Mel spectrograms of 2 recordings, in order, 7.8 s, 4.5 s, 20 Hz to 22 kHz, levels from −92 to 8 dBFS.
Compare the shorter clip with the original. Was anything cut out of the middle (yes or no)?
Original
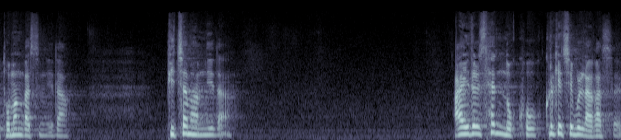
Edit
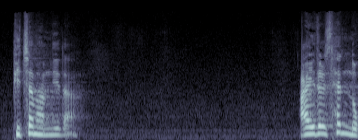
no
